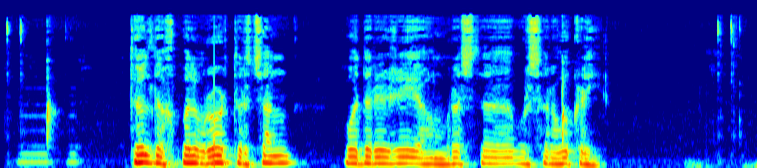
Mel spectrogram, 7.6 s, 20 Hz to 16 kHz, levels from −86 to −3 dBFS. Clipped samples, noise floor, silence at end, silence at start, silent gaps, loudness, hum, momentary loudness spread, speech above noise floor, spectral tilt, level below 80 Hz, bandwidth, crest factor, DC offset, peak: under 0.1%; -69 dBFS; 0.4 s; 0.2 s; none; -22 LUFS; none; 19 LU; 49 dB; -6.5 dB/octave; -50 dBFS; 11.5 kHz; 20 dB; under 0.1%; -4 dBFS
